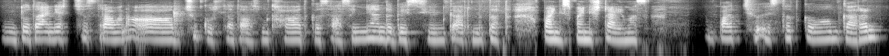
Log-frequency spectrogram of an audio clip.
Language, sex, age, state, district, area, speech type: Kashmiri, female, 18-30, Jammu and Kashmir, Kulgam, rural, spontaneous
